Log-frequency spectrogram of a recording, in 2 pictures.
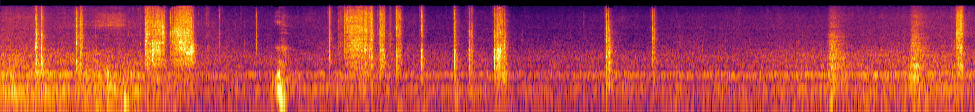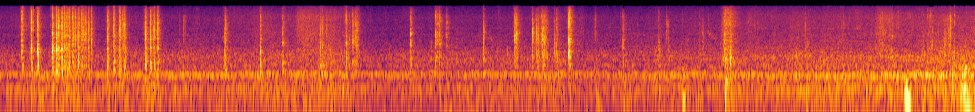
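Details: Japanese honey bees from an overwintered colony kept at home, swarming for the second time and being taken into a hive. A continuous droning hum runs throughout, broken by many loud sharp clicks and knocks.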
